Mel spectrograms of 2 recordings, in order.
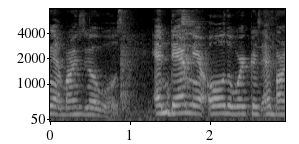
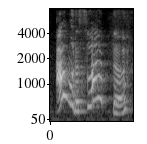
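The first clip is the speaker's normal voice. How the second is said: retold stranger; 10 semitones higher, 11 dB louder than usual. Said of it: "He was like".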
